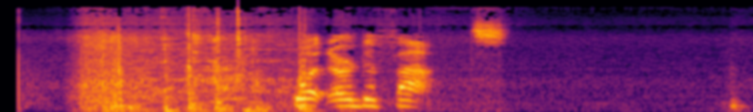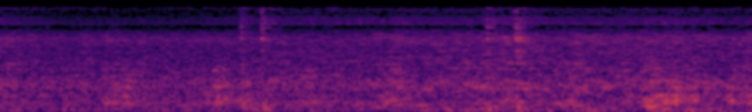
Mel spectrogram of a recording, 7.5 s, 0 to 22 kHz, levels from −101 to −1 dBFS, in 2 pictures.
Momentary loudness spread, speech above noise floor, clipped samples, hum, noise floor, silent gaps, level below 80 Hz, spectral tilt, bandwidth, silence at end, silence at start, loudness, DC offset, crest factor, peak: 27 LU; 44 dB; under 0.1%; none; -59 dBFS; none; -40 dBFS; -2.5 dB/octave; 17 kHz; 3.85 s; 0.35 s; -15 LUFS; under 0.1%; 22 dB; 0 dBFS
